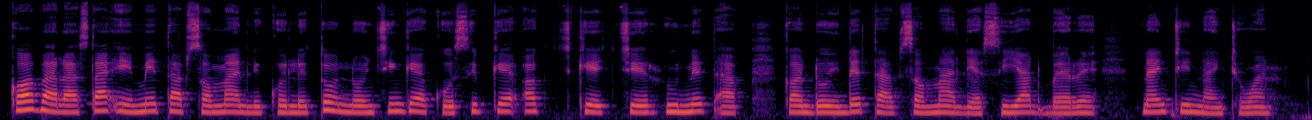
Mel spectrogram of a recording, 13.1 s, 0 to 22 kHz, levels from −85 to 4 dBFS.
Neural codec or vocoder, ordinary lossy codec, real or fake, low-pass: none; none; real; none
